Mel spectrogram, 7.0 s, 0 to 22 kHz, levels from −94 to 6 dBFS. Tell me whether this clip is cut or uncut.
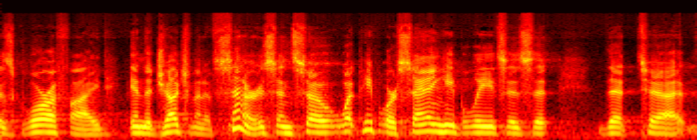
cut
